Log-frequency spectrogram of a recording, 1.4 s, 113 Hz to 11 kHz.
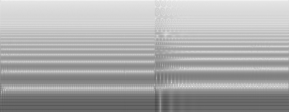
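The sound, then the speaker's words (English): A steady, buzzy square-wave tone from the oscillator of a 1985 Roland JX8P analog synthesizer holds one low pitch throughout, rich in bright overtones, with a brief click partway through and no voices. “This time we have two oscillators with the saw wave, the pulse width, the square”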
